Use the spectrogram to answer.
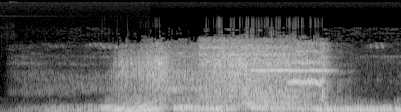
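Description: A Ferrari sports car accelerating: the engine note swells and climbs in pitch as it revs up, then settles into a loud, broad rushing roar that cuts off shortly before the end.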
